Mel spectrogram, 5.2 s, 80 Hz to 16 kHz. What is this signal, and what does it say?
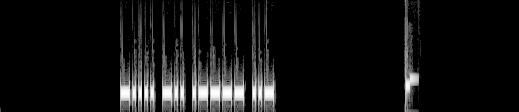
Morse code, heard as a keyed tone, about 40 wpm, 700 Hz. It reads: 6D1U
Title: Four Challenging Letter-Number Combinations 40wpm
